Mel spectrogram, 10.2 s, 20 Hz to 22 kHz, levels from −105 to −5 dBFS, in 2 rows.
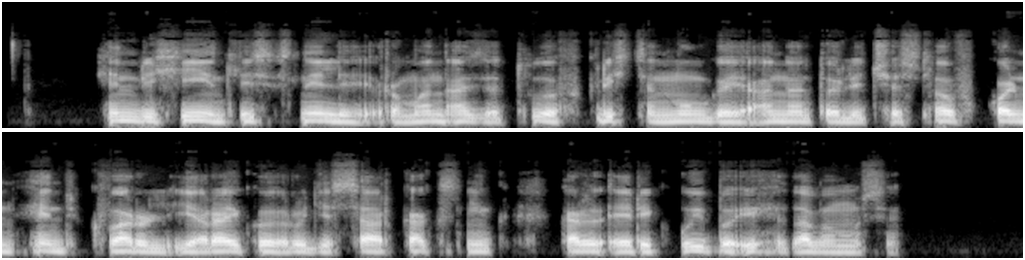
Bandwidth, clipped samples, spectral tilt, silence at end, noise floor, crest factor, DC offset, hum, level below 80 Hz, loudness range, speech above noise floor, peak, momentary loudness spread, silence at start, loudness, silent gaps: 8.6 kHz; under 0.1%; -7 dB/octave; 0.65 s; -86 dBFS; 16 dB; under 0.1%; none; -64 dBFS; 2 LU; 67 dB; -2 dBFS; 8 LU; 0.5 s; -19 LUFS; none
